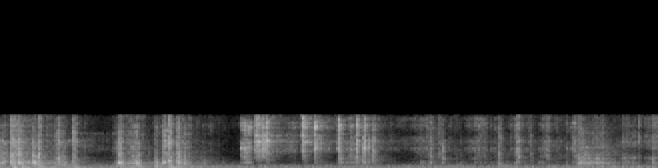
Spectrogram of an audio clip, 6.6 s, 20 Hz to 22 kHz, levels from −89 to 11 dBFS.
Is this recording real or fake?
fake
